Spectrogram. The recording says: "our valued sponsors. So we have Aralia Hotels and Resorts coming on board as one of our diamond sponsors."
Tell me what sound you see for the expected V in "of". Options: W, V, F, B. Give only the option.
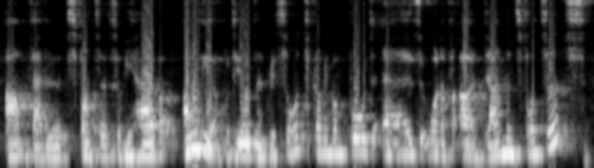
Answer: V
